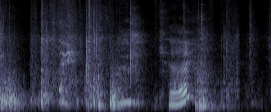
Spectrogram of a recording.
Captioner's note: grunts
